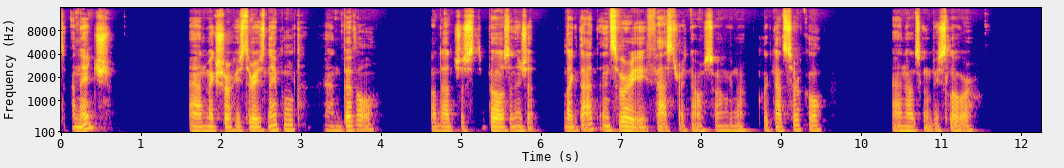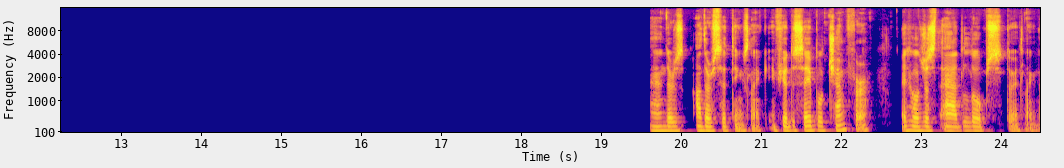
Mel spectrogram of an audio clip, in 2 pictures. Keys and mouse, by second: 0.3 alt+middle click, 0.5 alt+click, 0.8 alt+right click, 1.1 alt+middle click, 3.4 click, 4.2 click, 4.9 click, 7.9 click, 9.0 click, 10.6 click, 11.8 click, 13.5 click, 15.5 alt+click, 16.7 alt+middle click, 17.0 alt+right click, 17.2 alt+click, 18.1 alt+click, 18.4 alt+middle click, 18.6 alt+right click, 18.9 click, 19.7 click, 20.8 click, 22.1 alt+middle click, 22.3 alt+click, 24.2 click.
